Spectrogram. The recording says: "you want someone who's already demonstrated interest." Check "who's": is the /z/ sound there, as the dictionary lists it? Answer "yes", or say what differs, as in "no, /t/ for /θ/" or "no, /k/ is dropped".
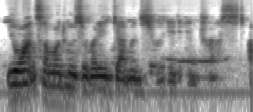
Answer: yes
